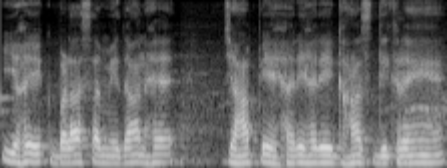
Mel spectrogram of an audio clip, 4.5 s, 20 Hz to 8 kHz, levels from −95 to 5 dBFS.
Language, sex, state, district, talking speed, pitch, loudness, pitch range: Hindi, male, Jharkhand, Deoghar, 185 wpm, 135 Hz, -18 LUFS, 130-140 Hz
